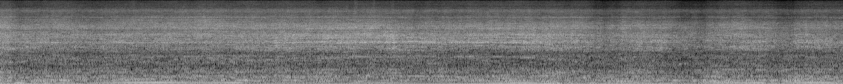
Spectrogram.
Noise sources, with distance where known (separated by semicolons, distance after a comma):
unidentified impact machinery, near; unidentified powered saw, near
